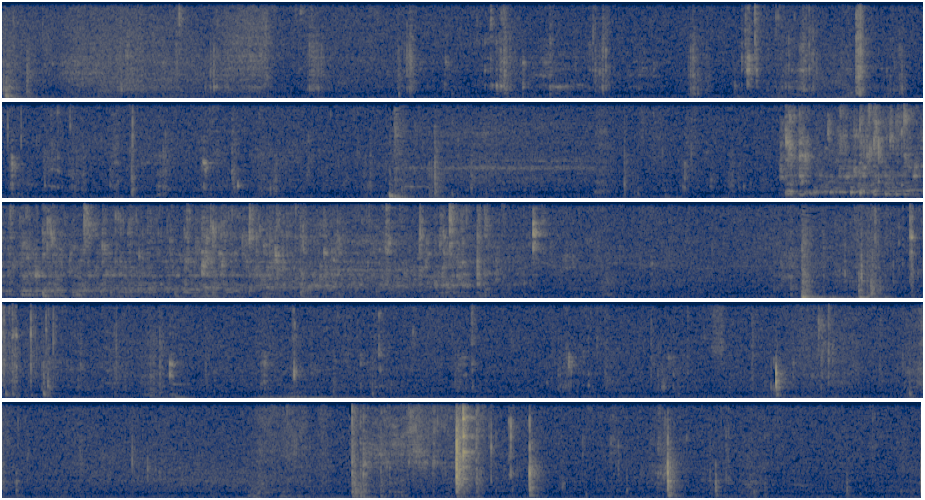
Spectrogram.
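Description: A toddler chewing food, with small clicks of a fork against a plastic plate and high-chair tray, and a couple of dull knocks about halfway through.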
